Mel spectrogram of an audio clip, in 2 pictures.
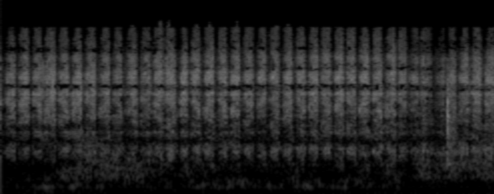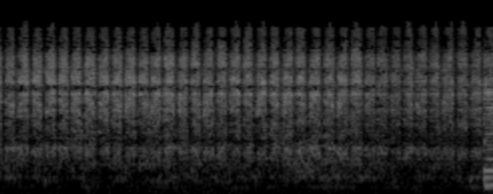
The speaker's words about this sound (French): passer donc déjà la laine d'acier sur la touche de la guitare et sur les frettes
